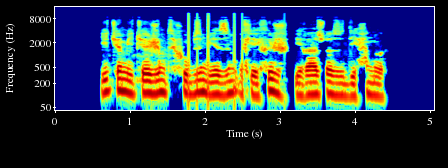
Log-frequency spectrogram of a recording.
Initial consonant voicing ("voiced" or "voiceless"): voiceless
